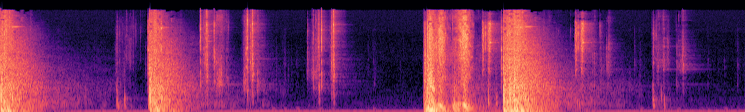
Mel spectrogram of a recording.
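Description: Loud gunshots ring out in bursts, each followed by a short echoing tail.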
